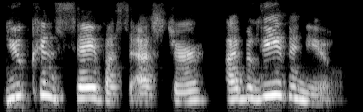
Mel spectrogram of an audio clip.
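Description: A woman reads as a queen's devoted male cousin in a children's storybook. The delivery is earnest and urgent, high in pitch, with little room sound. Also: lively intonation, normal speed, breathy edge, dry recording, dull audio.

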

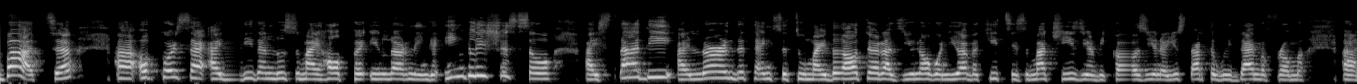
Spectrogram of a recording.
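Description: A woman in her fifties from Italy, speaking English with an Italian accent, telling her story as an interview guest over earbud headphones, lively and expressive. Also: fairly high pitch, dry recording. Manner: lively, expressive, laughs often. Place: home room with shelves, video call. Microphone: earbud headset mic.

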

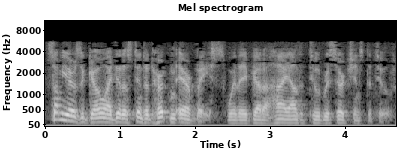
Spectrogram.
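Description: A man's voice: lowish voice, fairly quick, natural voice. A man playing a stubborn, insistent air control officer in an old-time radio drama. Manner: emphatic, insistent. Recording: dull old radio recording.

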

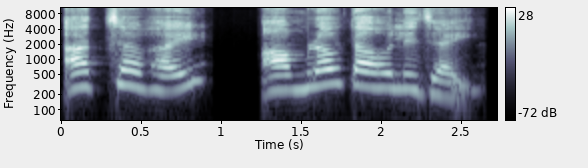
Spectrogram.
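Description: A woman's voice: sits high, slow, dry recording, studio quality. A woman voicing an eager schoolboy in a children's moral cartoon. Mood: eager, friendly. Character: eager schoolboy organising a picnic with friends.

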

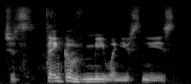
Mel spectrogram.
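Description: A man's voice: mid-range voice, unhurried, pushed and bright. A young man chatting over a headset while gaming, teasing his friend with crude jokes and laughing often. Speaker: streamer. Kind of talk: casual gaming stream banter.

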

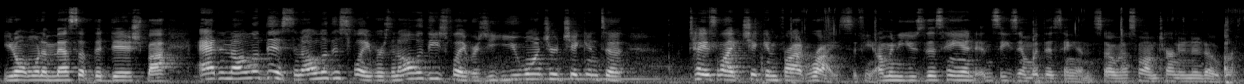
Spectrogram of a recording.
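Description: A chatty woman with a drawl talks her viewers through a recipe as she cooks. She sounds folksy and easygoing, with a medium pitch. Her voice comes through the camera mic in a home kitchen, with a faint room hum behind it. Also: brisk. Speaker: home cooking vlogger. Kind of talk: casual cook-along talk to camera.

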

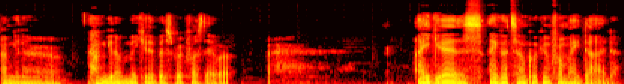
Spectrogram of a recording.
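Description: A man playing a doting, protective, gently dominant boyfriend in an intimate ASMR roleplay, murmuring softly and coaxingly close to the microphone. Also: low-pitched, steady tone, measured pace, pauses often, exaggerated voice. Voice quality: husky, gravelly, breathy.

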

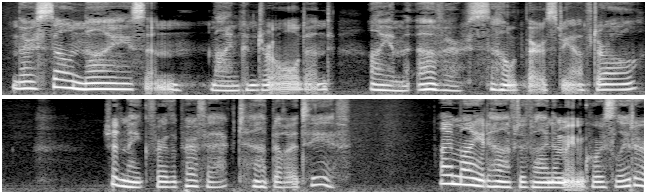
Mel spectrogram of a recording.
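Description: A woman's voice: mid-range voice, vocal fry, dark tone. A woman voicing a possessive, mocking female vampire in an ASMR roleplay, with a teasing, theatrically smug drawl. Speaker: voice actor. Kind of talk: ASMR roleplay audio drama.

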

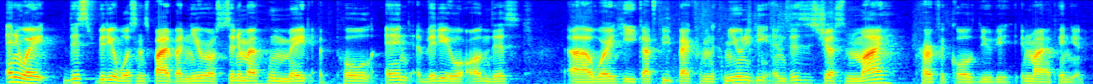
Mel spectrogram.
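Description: A man's voice: lowish voice, fairly quick, pushed and bright. A young man talking casually over gameplay footage as a gaming commentator, sick with a sore throat, rambling and correcting himself as he goes. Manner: rambling, self-correcting, chatty.

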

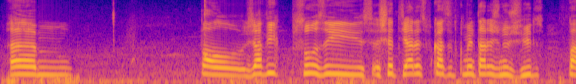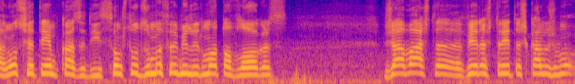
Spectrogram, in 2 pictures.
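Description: High-voiced swearing Portuguese vlogger outdoors. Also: male voice. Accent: European Portuguese. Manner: loose and chatty, swears freely, rambling; walking while talking, drinking a beer. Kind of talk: casual vlog to camera. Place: outdoors on a dirt path in a field. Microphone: handheld camera at arm's length.

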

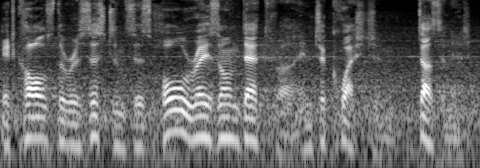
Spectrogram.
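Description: A man voicing a gruff, level-headed older veteran in a video game, pragmatic and measured. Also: fairly low pitch, big pitch swings, background noise. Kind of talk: video game cutscene acting. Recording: long hall reverb, music clearly underneath.

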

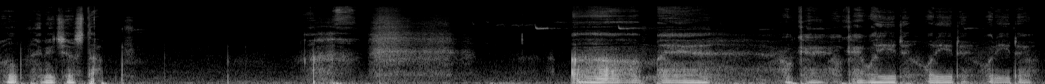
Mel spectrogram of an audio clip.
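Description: Man acting as a deep, gravelly young trucker. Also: completely flat delivery, noisy background. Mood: anxious. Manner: slow, drawling colloquial muttering with pauses. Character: young lonesome long-haul trucker, weary and uneasy. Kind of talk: ASMR old-school radio drama monologue.

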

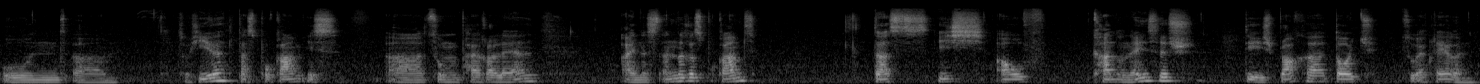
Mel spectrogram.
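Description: Slow, halting young Hong Kong man. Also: mid-range voice, fairly bright tone, slight background noise. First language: Cantonese. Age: young adult. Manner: slow, halting, many hesitations. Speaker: language teacher. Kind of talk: casual language lesson. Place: small bedroom indoors. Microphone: camera in front at desk distance.

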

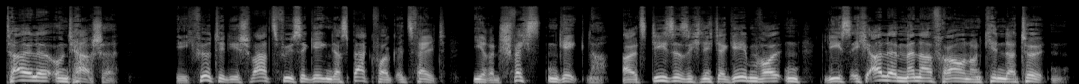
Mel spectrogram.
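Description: An actor playing a ruthless, learned middle-aged warlord in a video game, speaking in a measured, authoritative, lecturing way with cold arrogance. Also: male voice, medium pitch, lively intonation, no echo, clean studio sound. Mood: lecturing, proud. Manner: measured, authoritative, lecturing, coldly matter-of-fact. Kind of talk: scripted video game dialogue in German.

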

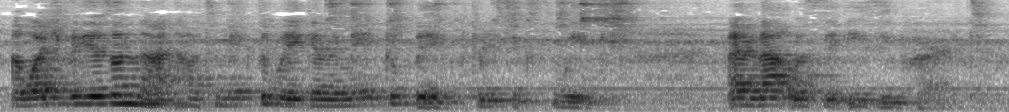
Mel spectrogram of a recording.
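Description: A woman's voice: lowish voice, quick pace, far from the mic, slight background noise. Chatty Jamaican woman in an echoey room. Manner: chatty, laughs often, repeats herself. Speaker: hair vlogger. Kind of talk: casual product review. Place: small room at home, indoors. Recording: echoey room, a little off mic.

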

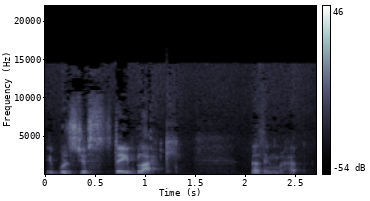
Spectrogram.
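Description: A man giving a casual hands-on video review in a living room, rambling with apologetic asides and a playful, excitable streak. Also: deep voice, normal speed. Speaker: amateur gadget reviewer. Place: living room with wooden floor and rug.

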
